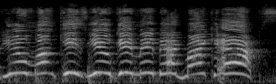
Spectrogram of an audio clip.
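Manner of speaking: full angry shout; furious shout. Acted. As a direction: stamp and shout at the monkeys. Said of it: "He stamped his feet and shouted".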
